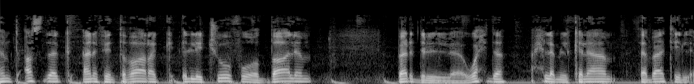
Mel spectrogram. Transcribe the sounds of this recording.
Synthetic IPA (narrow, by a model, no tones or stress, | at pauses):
hɪmt̪ʔɑsˤd̪ɑkʔanafiɪnt̪ɨðˤɑːɾˤɑkʔɪlːit̪ʃuːfuɨðˤːɑːlɪm | b̥ɑɾˤd̪ɪlwaħd̪aʔaħlamɪlkalaːmθabaːt̪ilʔ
